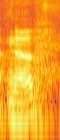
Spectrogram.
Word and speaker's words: neuf: Un, une, deux, trois, quatre, cinq, six, sept, huit, neuf. Или не читается, да? Neuf. Neuf, dix, onze, douze.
